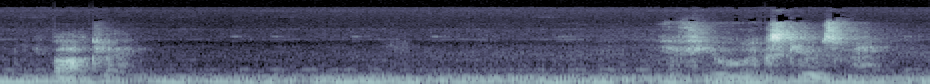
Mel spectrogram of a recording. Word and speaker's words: Barclay: Broccoli. Barclay. If you will excuse me. Metathesis is one of the most common of pronunciation errors, sir. A reversal of vowel and consonant. Bark to Brock.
